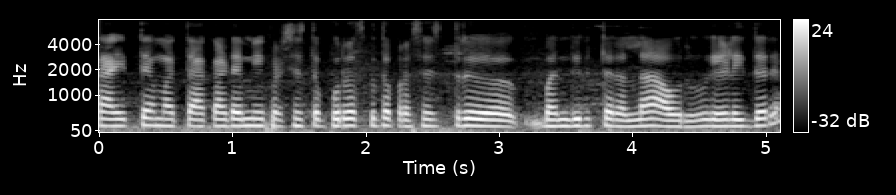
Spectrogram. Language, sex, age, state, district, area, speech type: Kannada, female, 45-60, Karnataka, Vijayanagara, rural, spontaneous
